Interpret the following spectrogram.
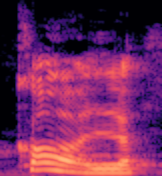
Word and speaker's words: colle: La colle. La colle. Le C devant le O se prononce co.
